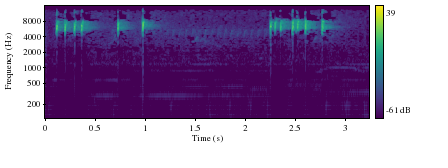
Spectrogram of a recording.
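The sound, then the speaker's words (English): A robin's warning call: sharp, high-pitched ticking chirps in quick bursts, a rapid run of four, two lone notes, then another fast cluster, against a quiet background. “This is not a typical sound like singing. Yeah, it's a warning call.”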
